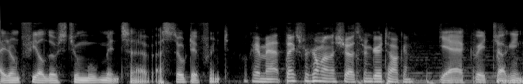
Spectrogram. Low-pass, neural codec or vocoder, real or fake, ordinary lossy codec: 7.2 kHz; none; real; MP3, 64 kbps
